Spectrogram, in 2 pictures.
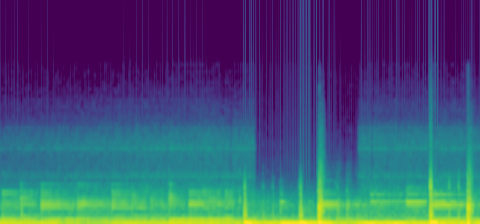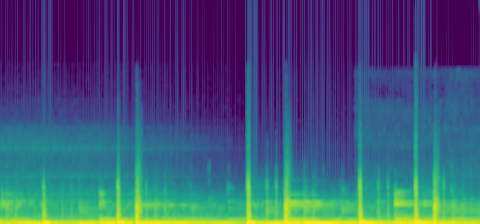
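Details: Loud ambient guitar music with regular plucked beats fills the whole stretch, and no animal sound stands out.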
